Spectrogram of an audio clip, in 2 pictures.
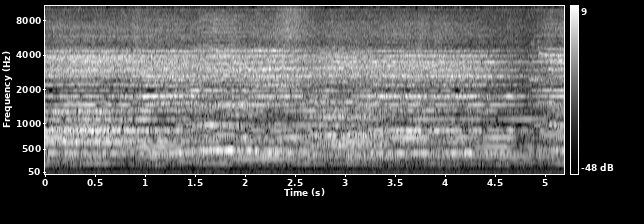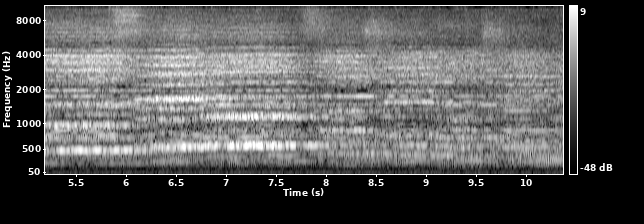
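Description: Church choir singing a hymn in long, held chords, swelling louder about six seconds in; this is the offertory hymn of a Catholic Mass, sung as the gifts are brought to the altar.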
